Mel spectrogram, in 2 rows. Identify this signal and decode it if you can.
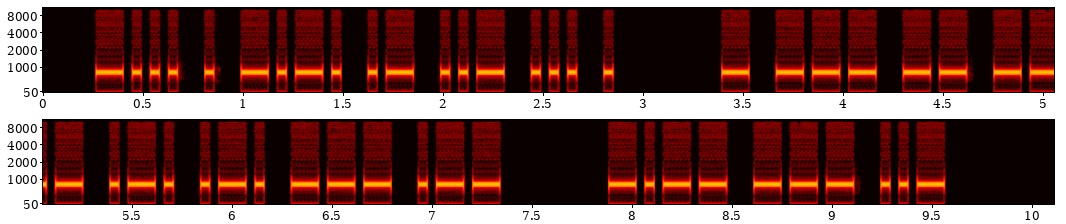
Morse code, heard as a keyed tone, about 27 wpm, 800 Hz. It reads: BECAUSE TOMORROW YOU
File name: Chuckles / Chuckles-mp3s / SoftWords @25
